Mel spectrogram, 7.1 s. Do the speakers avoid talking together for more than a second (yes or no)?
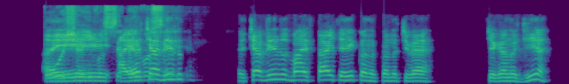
no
